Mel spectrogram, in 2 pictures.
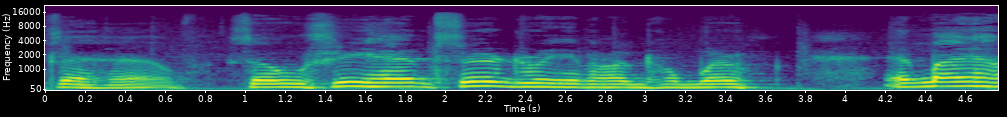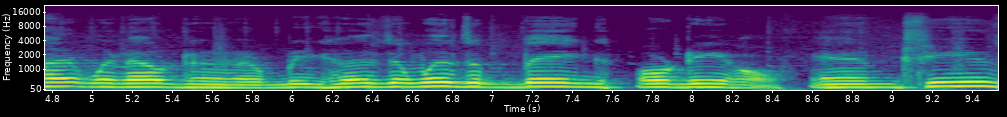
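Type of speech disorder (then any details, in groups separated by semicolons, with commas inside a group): Dysarthria; cerebral palsy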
